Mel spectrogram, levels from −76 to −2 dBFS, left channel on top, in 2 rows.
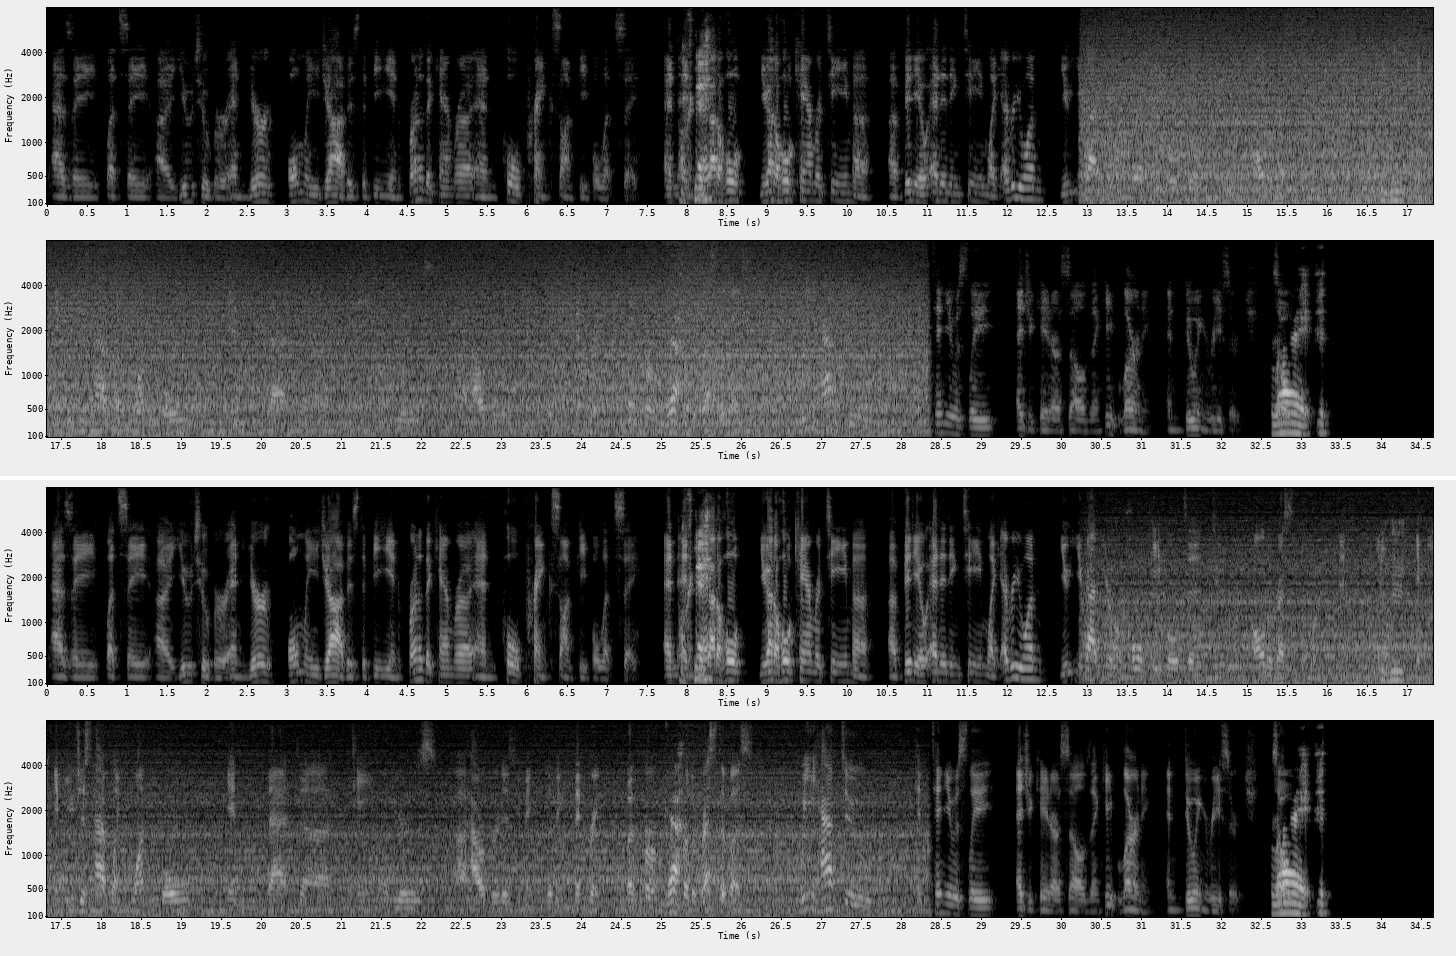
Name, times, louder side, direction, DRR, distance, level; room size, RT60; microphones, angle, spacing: voice 1, 0.0-7.4 7.7-8.6 8.9-10.2 10.5-16.3 16.6-16.8 17.1-19.1 19.6-20.9 21.1-24.2 24.6-25.0 25.3-26.1 26.7-27.6 28.2-29.1 29.4-32.9, right 4 dB, 60° right, 0.7 m, -37 dB
voice 2, 7.9-8.3 16.6-17.0 25.0-25.3 32.6-33.3, right 2 dB, 15° right, 0.4 m, -28 dB
sound 1, 12.9-28.4, left 4 dB, 60° left, 0.6 m, -34 dB
2.5 x 2.3 x 3.1 m
head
